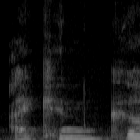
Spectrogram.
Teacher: the musical pattern that our ears detect is quick and light and one big stress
